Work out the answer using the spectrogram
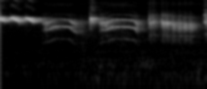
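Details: Wambi mini singing for lure and tutor use: clear whistled phrases with trailing slurred notes, then a slightly rough, rolling warble.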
